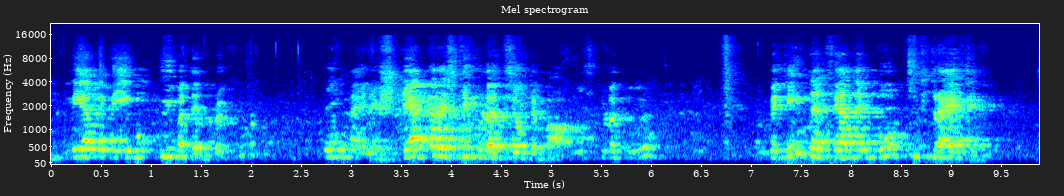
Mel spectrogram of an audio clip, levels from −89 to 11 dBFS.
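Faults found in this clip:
Noise suppressor applied to music or sounds, throughout: speech-tuned suppression pumps the level by roughly 15 dB. Attacks pass while sustained tones and tails sink, unlike the even loss of a plain gain drop.

Sound cut by the noise suppressor at 0.00–0.21 s, 0.94–1.11 s, 1.68–2.74 s, 5.22–7.20 s and 9.37 s to the end: held or decaying sound is treated as noise and pulled down by about 11–14 dB. These are dips and truncated decays, not dropouts to silence.

Short concealed packet loss at 7.79–7.83 s: 20 ms failed to reach the decoder, and the receiver extrapolated the preceding sound before blending back. This gives a brief smear rather than a click or a gap.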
